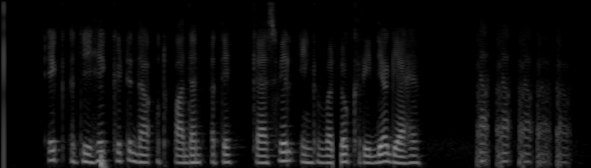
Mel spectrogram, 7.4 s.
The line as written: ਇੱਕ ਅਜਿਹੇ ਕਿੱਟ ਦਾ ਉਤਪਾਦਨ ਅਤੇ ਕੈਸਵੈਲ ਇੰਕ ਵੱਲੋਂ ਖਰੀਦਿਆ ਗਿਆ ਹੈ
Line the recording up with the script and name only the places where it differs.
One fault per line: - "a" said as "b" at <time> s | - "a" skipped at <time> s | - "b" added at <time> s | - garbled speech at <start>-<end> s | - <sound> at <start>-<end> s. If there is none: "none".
- dropout at 4.2-4.3 s
- laugh at 6.0-7.2 s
